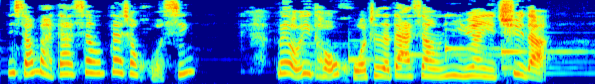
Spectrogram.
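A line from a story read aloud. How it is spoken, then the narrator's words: Loud laughter. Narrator (Chinese): 多米诺大笑起来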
